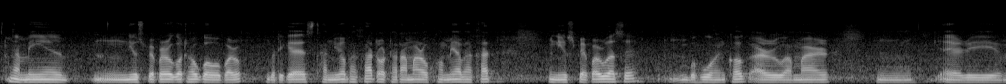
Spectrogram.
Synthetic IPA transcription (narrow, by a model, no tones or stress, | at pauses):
ami | niuspepaɹɔkɔtʰaʊkuabɔpaɹʊ̃ | ɡotikɛstʰanijɔbʱakʰatɔɹtʰatamaɹɔxɔmijabʱakʰat | niuspepaɹʊasɛboɦuxɔŋkʰɔka̰ɹuamaɹ | ḛɹi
